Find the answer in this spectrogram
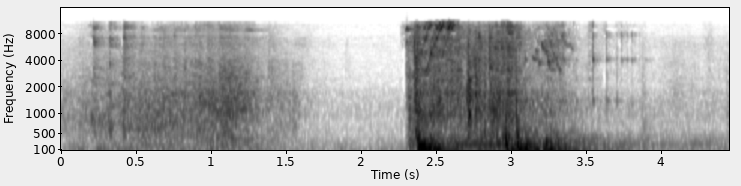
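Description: Shower curtain hooks scraping along a metal rod as the curtain is pulled aside, twice: a softer pull lasting about a second and a half, then a louder, sharper one a little after two seconds in.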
